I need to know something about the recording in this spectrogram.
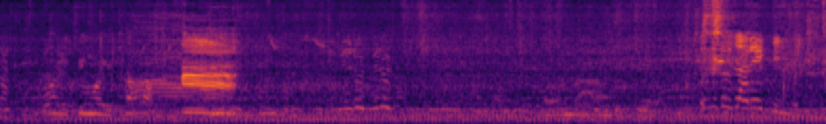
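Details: Javanese cattle during training at a field in Pamekasan, Madura: a short harmonic moo around two seconds amid steady crowd noise and voices, with other brief calls later.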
